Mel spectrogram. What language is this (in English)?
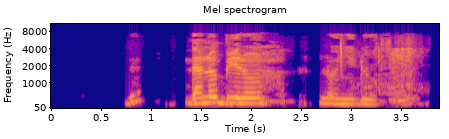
Luo (Kenya and Tanzania)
